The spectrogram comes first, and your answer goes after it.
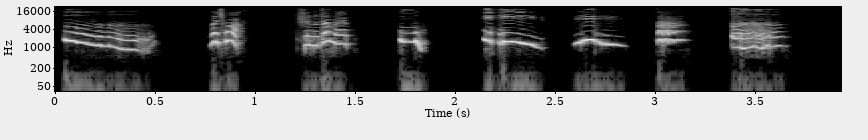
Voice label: Cartoon Chipmunk Sounds, Cartoon Voice Sound Effects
